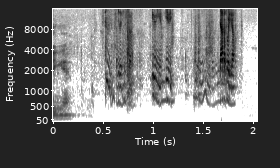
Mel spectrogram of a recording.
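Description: Short, soft, high-pitched voice sounds with paper rustling as a sheet is handed over.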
